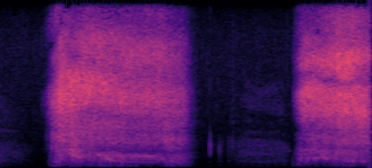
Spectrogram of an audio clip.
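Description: A person blowing their nose: two long, loud, breathy rushes of air, the first about a second and a half, the second starting after a short quiet gap with a faint snuffle.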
